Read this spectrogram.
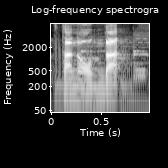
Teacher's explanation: But then the mi became the I fell, or simply be the ta no m da, so simply the nasal consonant on its own n, ta non, and that changed the following ta into da, voiced it, because often that happened when happens when an unvoiced consonant is follows the nasal mora.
